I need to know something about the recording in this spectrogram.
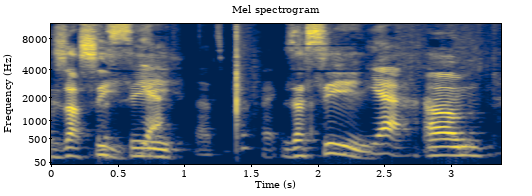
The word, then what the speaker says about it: Zazie: It's like Zazie.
